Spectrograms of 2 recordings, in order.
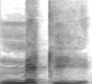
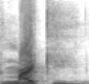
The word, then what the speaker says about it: Mikey: Are you It's not Mickey. It's Mikey. There's no C.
